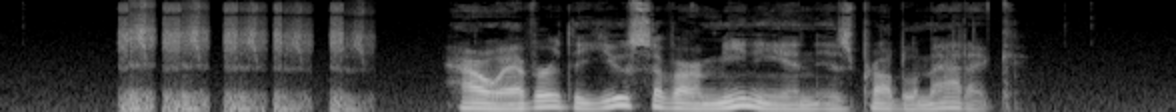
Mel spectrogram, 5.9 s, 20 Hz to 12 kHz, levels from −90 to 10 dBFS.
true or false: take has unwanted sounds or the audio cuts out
true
